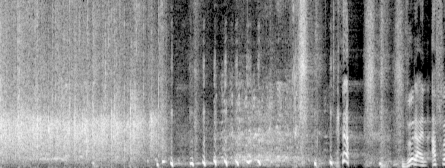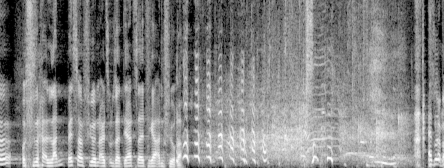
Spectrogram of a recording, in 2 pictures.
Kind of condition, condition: setting, live audience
